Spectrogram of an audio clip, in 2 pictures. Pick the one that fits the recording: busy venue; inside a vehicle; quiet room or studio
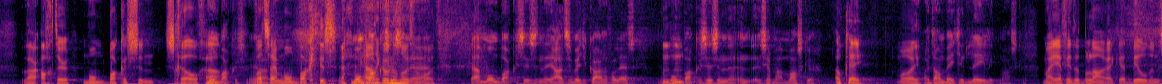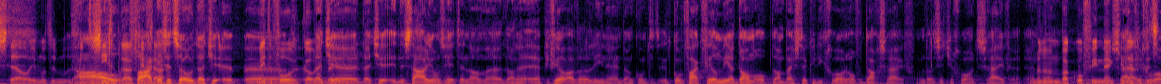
busy venue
